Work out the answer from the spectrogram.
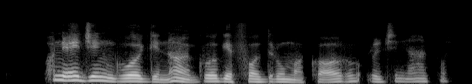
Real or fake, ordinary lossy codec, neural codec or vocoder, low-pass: fake; none; codec, 16 kHz in and 24 kHz out, 0.6 kbps, FocalCodec, streaming, 4096 codes; 7.2 kHz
